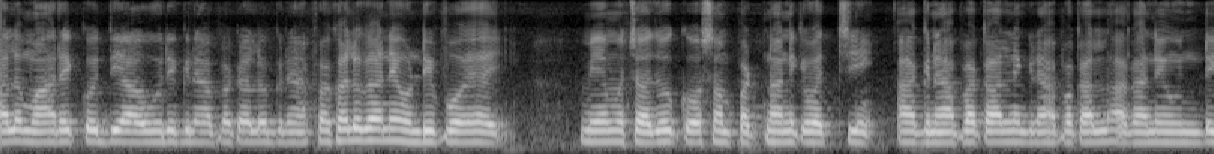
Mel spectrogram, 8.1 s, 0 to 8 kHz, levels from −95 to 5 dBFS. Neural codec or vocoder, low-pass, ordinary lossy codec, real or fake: none; none; none; real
